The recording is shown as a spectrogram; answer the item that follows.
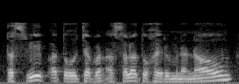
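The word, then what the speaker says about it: minan naum (من النوم): Ba'da hayyalataini, ketika mengucapkan, telah mengucapkan hayyalas salah, hayyalas salah, hayyal falah, hayyal falah, baru mengatakan as-salatu khairum minan naun, minan naum.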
